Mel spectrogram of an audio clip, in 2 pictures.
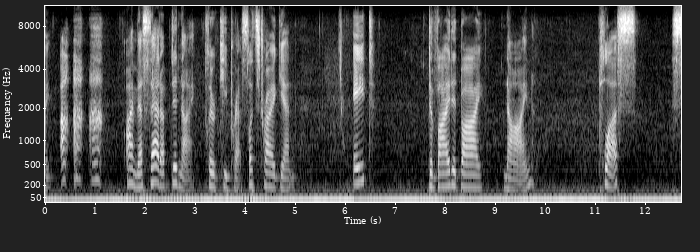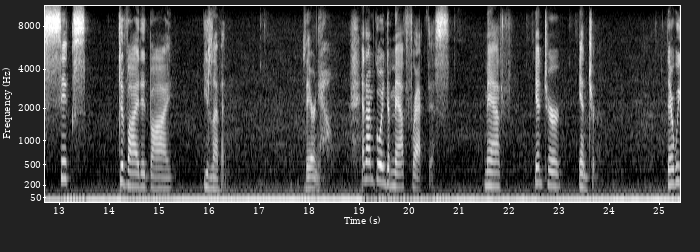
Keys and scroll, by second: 6.2 8, 7.6 /, 9.2 9, 13.0 6, 14.3 /, 16.4 1, 17.6 1, 22.4 Return, 23.3 Return.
